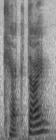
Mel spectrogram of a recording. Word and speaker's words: cacti: O plural pode ser tirando o S, acrescentando o I, e a pronúncia é cacti, ou simplesmente acrescentando o S ao singular, cactuses.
